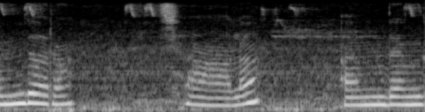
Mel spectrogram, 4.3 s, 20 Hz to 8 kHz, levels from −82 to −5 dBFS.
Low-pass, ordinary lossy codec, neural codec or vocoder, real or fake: 7.2 kHz; none; codec, 16 kHz, 8 kbps, FreqCodec, larger model; fake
